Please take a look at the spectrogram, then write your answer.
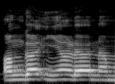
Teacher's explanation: ये जो पंचमाक्षर हैं अपने अपने उच्चारण स्थानों के साथ साथ नासिका से भी उच्चरित होते हैं, इसीलिए इनको क्या कहा जाता है, अनुनासिक वर्ण कहा जाता है।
